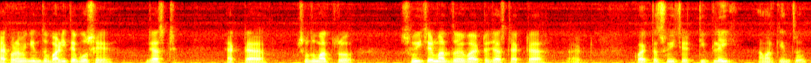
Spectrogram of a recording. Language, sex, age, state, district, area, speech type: Bengali, male, 60+, West Bengal, Paschim Bardhaman, urban, spontaneous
